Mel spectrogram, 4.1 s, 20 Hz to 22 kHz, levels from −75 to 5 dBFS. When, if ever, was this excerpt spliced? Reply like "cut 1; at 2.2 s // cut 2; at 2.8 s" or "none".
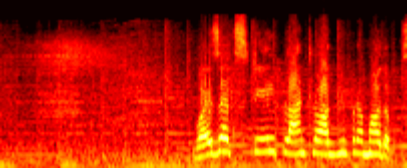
none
